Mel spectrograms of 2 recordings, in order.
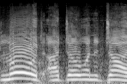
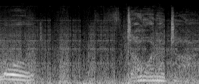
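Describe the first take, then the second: First: Crying out to God. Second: Much softer, slow and weak, almost gone; faint dying plea. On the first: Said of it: "And he cried out". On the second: Drowning man praying to God, faint slow plea. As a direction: breathe the plea out faintly, like he is barely alive. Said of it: "and he kept saying". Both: Retold or imitated.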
